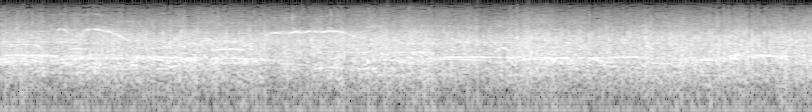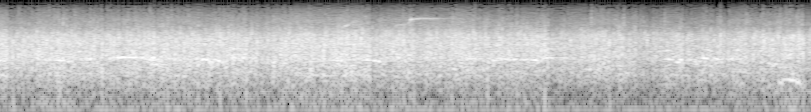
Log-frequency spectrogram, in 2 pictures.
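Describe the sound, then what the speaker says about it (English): Sustained applause from a large crowd at a world professional pool championship fills the space, a dense steady roar of clapping with occasional cheers and voices mixed in. "A round of applause too, please, for the referees"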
